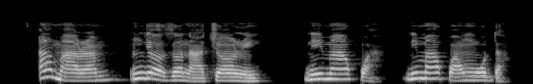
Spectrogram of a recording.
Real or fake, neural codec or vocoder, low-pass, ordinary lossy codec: real; none; 7.2 kHz; none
